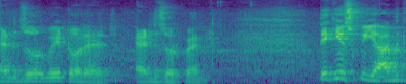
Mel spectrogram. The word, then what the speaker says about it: adsorbent: बेंट की जो pronunciation है उसको कैसे याद रखें, बेंट बेंट टेंट, मतलब इसकी जो प्रोनाउंसिएशन है बेंट वो कैसे याद रखोगे, टेंट याद रखोगे।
